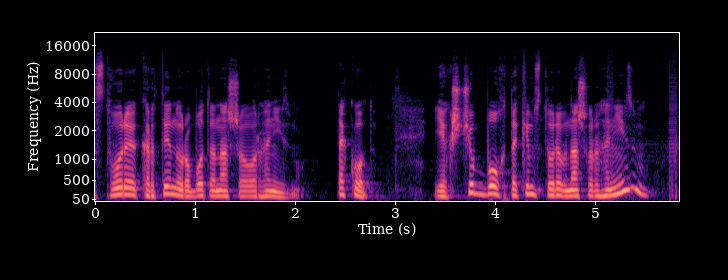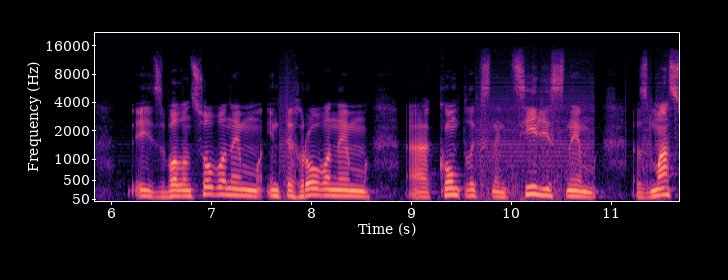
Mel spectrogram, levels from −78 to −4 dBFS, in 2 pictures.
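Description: This speech clip suffers from computer activity noise: changing processor, graphics or mouse load disturbed the ground shared with the audio circuit. From 5.11 s, just after "таким створив наш", to the end of the clip, a pulsing interference rides under the speech at roughly 100 pulses per second, around 25 dB below the speech level. It follows the machine's activity rather than the speech.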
